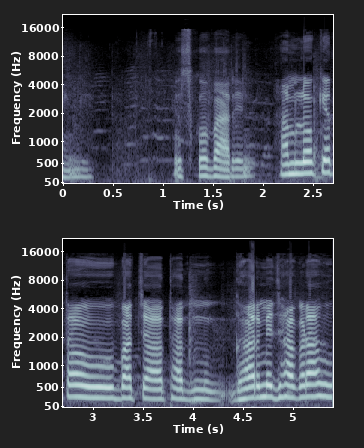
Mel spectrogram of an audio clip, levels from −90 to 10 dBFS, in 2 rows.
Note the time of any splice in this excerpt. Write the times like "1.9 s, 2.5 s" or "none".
1.9 s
